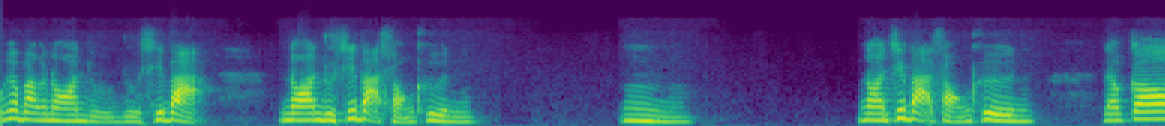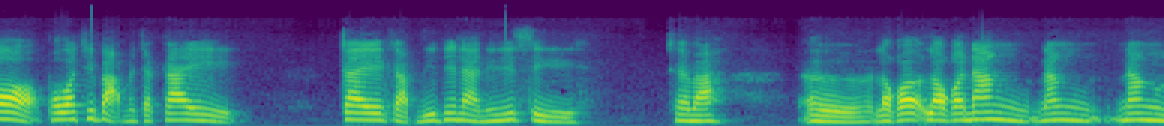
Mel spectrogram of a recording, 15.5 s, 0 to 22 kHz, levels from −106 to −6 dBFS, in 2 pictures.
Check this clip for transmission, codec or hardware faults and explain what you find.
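Two bit error spikes appear in this speech, at 8.36 s and 11.12 s. Each is a single sharp tick: a flipped bit in memory or on a digital link throws one sample (at 8.36 s) or a run of three (at 11.12 s) off by a power of two before the value snaps back. The jumps reach about -18 dBFS and about -24 dBFS respectively, producing broadband clicks with no relation to the surrounding speech.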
